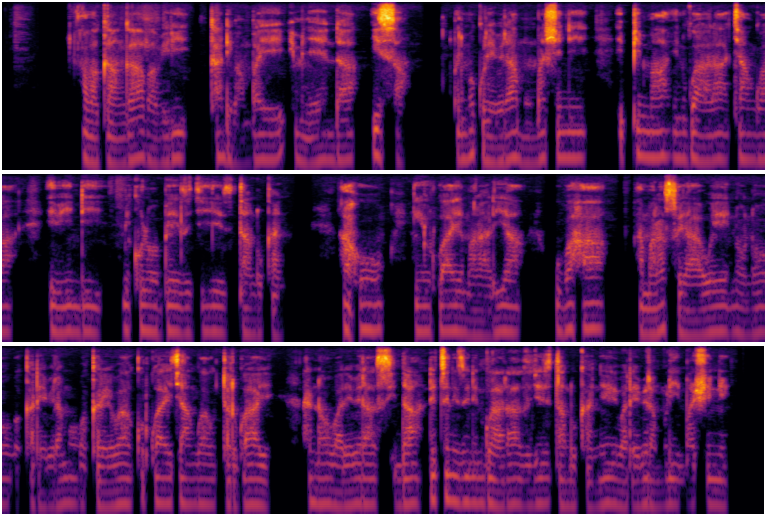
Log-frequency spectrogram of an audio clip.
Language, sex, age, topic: Kinyarwanda, male, 18-24, health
